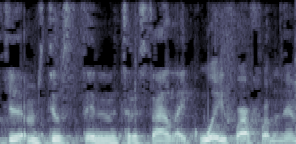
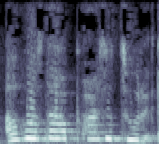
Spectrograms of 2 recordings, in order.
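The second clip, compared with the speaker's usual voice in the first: high, loud indignant protest; talking back; 12 semitones higher, 5 dB louder than usual. Retold or imitated. Daughter talking back to her dad, high indignant protest. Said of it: "I was like".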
